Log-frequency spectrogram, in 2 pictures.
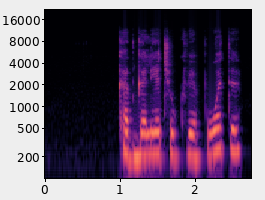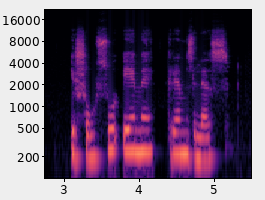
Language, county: Lithuanian, Vilnius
